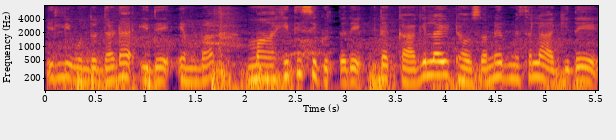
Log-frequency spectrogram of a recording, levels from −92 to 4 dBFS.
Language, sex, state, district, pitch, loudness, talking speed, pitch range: Kannada, female, Karnataka, Dakshina Kannada, 180 Hz, -15 LUFS, 130 wpm, 165-215 Hz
